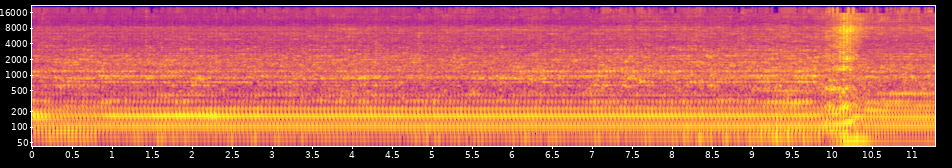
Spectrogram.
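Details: AGT LH12R mini excavator with RATO engine, idling with a steady, fairly fast hum and no dips while the governor is turned counterclockwise after an under-hood interference fix; factory idle too high, causing jerky tracking.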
